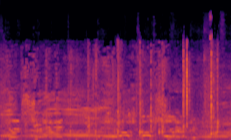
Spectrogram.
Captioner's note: crowd cheers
